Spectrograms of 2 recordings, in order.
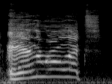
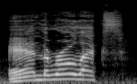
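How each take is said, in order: First: Much higher squeaky robber voice; squeaky repeated demand. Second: Slow, loud, higher robber voice; menacing demand. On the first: Squirrel repeats the demand, high and squeaky. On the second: Squirrel demands the rabbit's Rolex, slow and menacing. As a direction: lean on it like a stick-up man. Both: Acted.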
